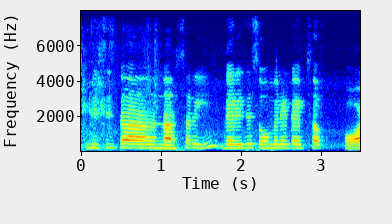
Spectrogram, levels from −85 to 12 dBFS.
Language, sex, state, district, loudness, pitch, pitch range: English, female, Punjab, Kapurthala, -19 LUFS, 205 Hz, 200-215 Hz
